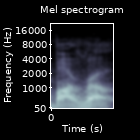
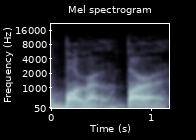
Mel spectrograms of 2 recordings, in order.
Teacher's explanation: if you're going American borrow like you're going to round it off but um British English you want to keep it as flat as possible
